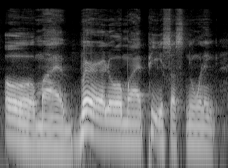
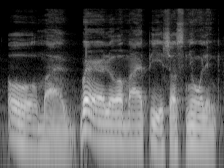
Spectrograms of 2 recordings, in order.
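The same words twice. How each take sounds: First: Drawn-out mournful sigh of a refrain; slow lament. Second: Drawn-out mournful refrain; slow lament. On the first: Vlogger lamenting to viewers, slow mournful refrain. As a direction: moan it slowly, shaking your head in disbelief. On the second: Vlogger repeating refrain to viewers, slow mournful lament. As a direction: drag it out, heavy with dismay. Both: Real, not acted.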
